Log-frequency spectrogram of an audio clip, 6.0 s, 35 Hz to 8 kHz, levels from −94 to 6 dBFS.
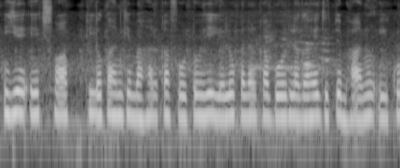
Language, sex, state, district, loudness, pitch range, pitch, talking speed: Hindi, female, Uttar Pradesh, Etah, -21 LUFS, 180-195 Hz, 185 Hz, 180 wpm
